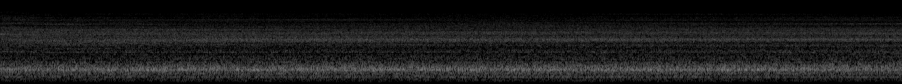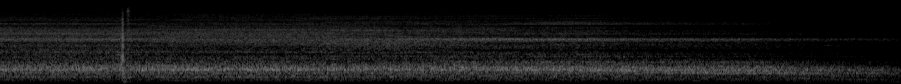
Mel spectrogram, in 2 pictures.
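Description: A machine's fan hums steadily nearby.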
